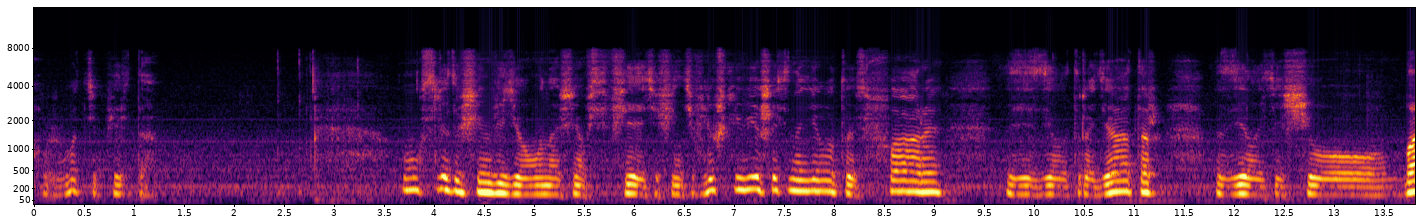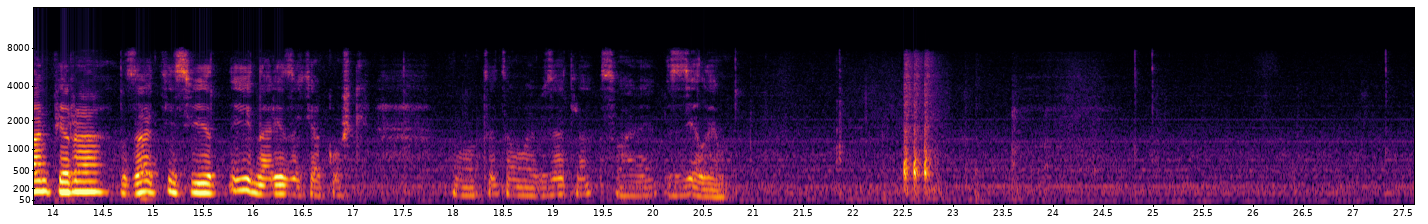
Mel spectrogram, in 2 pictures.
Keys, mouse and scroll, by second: 3.2-6.2 middle drag, 14.6-20.5 middle drag.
